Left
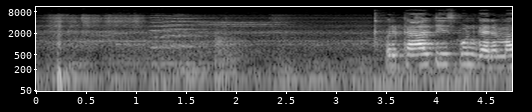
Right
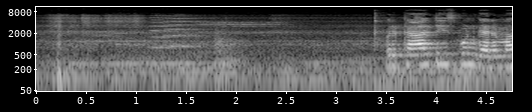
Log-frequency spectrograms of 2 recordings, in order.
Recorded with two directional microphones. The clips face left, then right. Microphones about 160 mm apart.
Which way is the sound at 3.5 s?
20° left (ahead or behind).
